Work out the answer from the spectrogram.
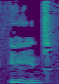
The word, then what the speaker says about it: Eads: Eads, it's spelled E-A-D-S, news applications developer for NPR Visuals, worked on a team of designers and developers to meet the project's technical needs.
